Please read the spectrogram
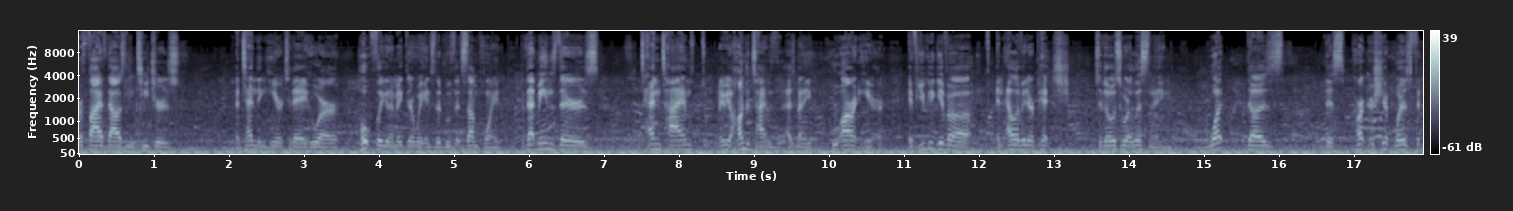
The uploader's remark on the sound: Live from SHAPE Nashville Day 2!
